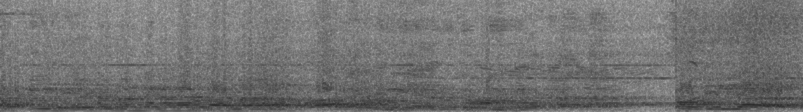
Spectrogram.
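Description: A crowd of men and women recite a pledge together in unison.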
